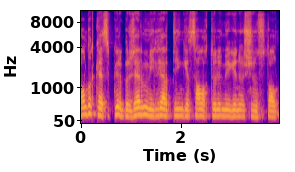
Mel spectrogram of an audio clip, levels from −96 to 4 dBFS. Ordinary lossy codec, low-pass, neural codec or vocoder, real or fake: none; none; vocoder, 22.05 kHz, 80 mel bands, HiFi-GAN; fake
